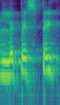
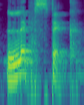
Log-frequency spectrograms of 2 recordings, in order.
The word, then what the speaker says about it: lipstick: remind you the mac the the mostly wrongly pronounced word in english lipstick no it's not lipistic it's lipstick so this little baby here having lipstick and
